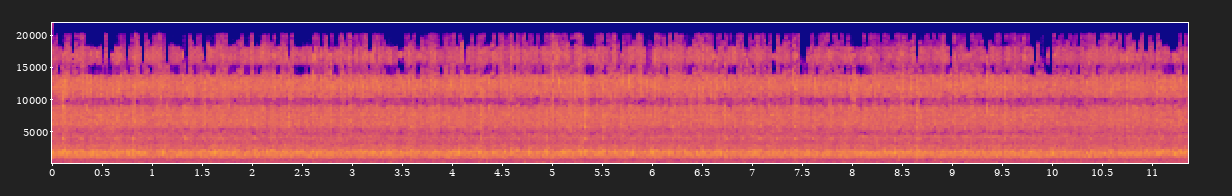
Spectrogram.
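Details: Engine idling with odd high-pitched loose uneven metallic banging about three a second; owner suspects cracked flexplate or loose crank bolts, unconfirmed.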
